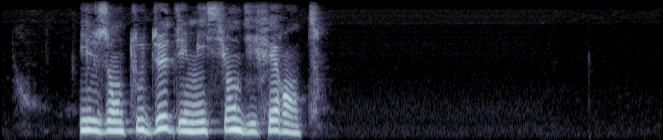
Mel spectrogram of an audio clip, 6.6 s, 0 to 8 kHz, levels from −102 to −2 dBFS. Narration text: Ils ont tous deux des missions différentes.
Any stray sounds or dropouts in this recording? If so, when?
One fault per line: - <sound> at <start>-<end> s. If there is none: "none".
none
